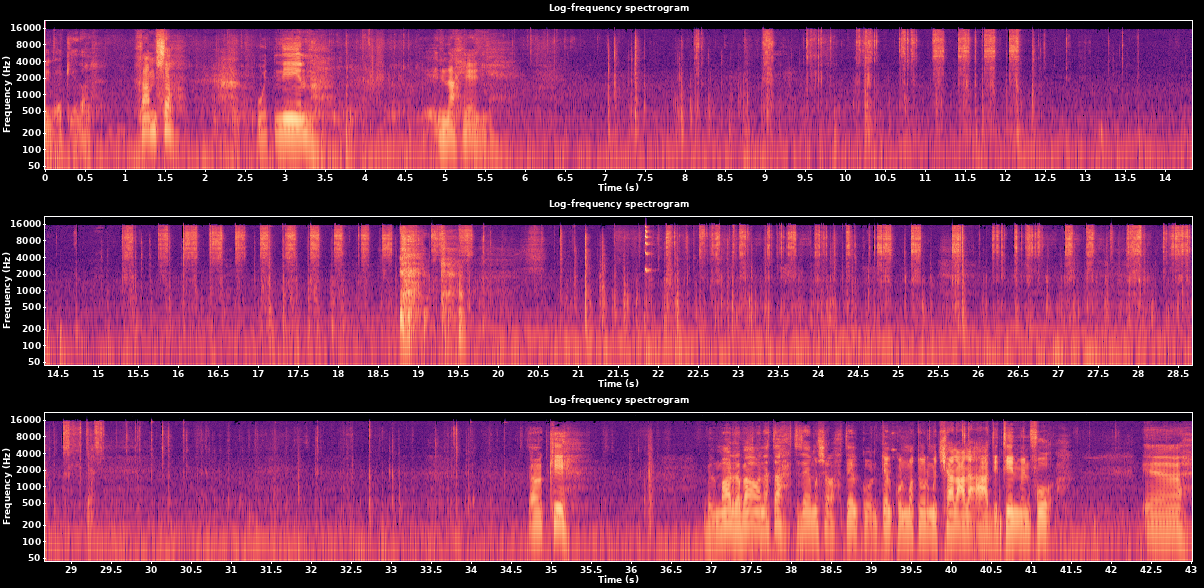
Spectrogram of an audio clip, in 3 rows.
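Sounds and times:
ratchet wrench clicking: 9.0 - 12.6, 15.2 - 19.8, 21.8 - 30.5.

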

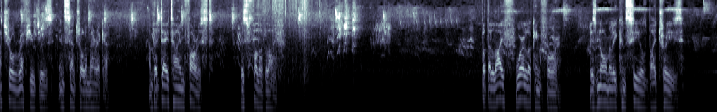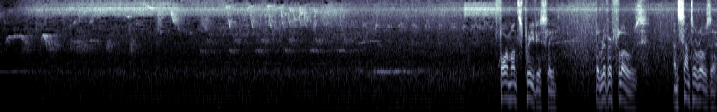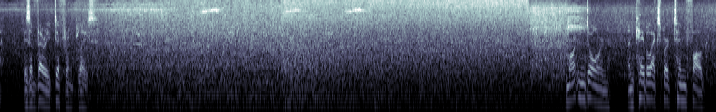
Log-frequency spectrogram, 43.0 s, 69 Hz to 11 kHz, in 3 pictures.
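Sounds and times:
water rushing: 0.0 - 8.5, 14.8 - 43.0
birds chirping and whistling: 13.8 - 24.3, 30.4 - 36.5.

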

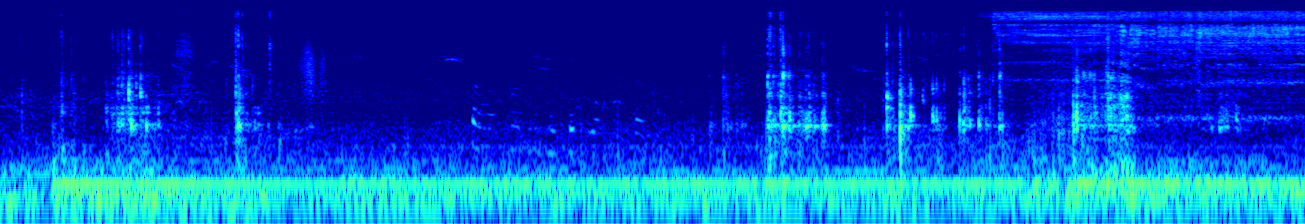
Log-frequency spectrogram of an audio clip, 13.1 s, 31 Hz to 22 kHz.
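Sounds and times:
water running from a tap: 11.3 - 13.0.

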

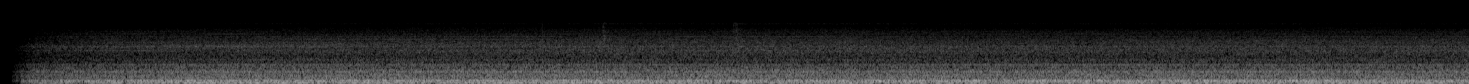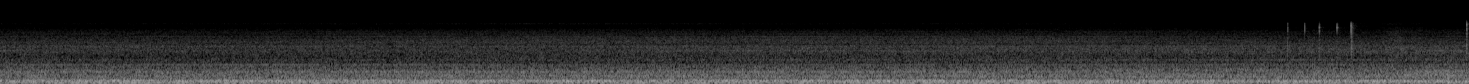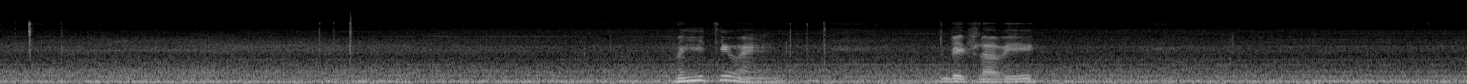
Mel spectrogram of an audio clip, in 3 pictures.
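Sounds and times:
industrial machinery humming: 0.2 - 44.0
machinery droning: 25.9 - 44.0.

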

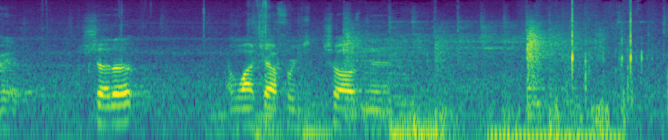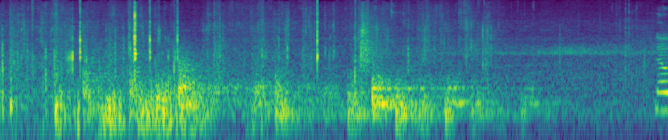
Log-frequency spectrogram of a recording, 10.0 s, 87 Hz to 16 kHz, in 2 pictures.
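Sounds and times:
running footsteps: 3.4 - 10.0.

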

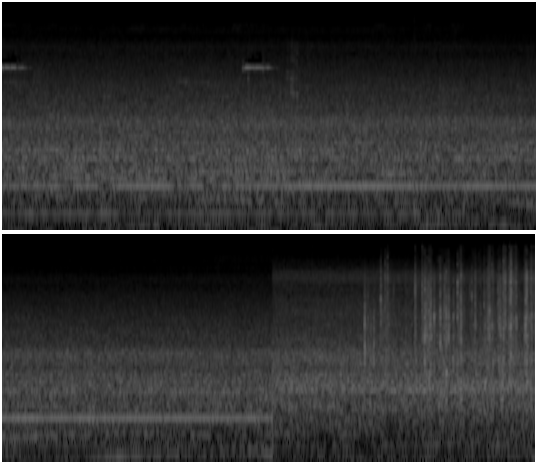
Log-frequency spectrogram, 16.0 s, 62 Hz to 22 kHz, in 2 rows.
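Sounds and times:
faint fan hiss: 0.0 - 16.0
induction cooktop humming: 0.0 - 16.0.

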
